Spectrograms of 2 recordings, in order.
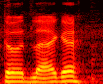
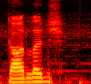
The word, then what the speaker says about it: Dudlega: They're called Dudlega. And I know that because I put the name into Google Translate, but I usually butcher the name by saying Doddledge, which is fucking bullshit, like.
